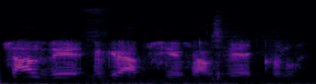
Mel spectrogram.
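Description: A man, an actor and director giving an informal interview as a guest, expressive and halting as he explains things with homely examples. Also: mid-range voice, a crowd in the background, low-quality recording.

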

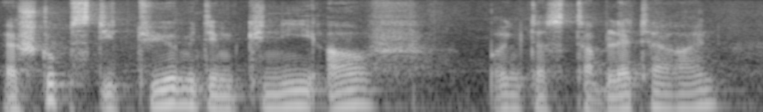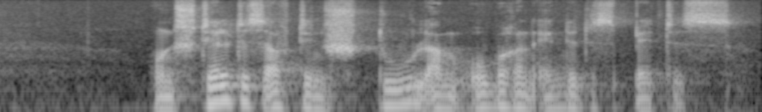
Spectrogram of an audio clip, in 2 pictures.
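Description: Low-pitched male narrator. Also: unhurried. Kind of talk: literary scripted narration for a radio play.

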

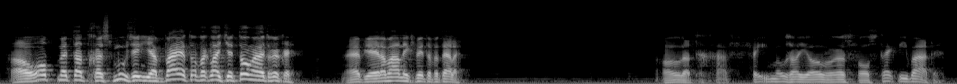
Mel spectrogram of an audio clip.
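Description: An actor playing a menacing, sarcastic communist commissar in a 1960s radio drama, speaking imperiously and with contempt. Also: male voice, mid-range voice, animated, brisk, lightly acted. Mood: angry, hectoring. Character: menacing communist commissar, sneering, bullying, coldly sarcastic interrogator. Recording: tinny, band-limited old radio recording, faint music.

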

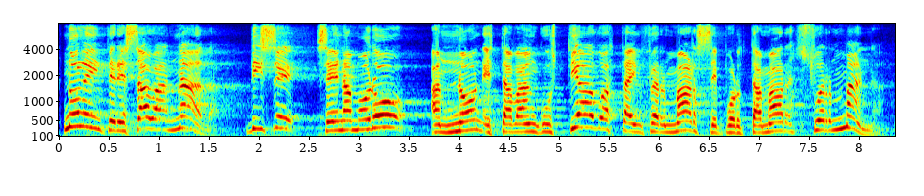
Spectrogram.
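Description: A Chilean man preaches in a bright, sharp voice that swings widely in pitch. He takes his time and tells his story like a storyteller. A long reverb from the hall trails each phrase. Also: expressive, measured pace, hardly any pauses. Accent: Chilean Spanish. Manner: storytelling preacher, acting out dialogue. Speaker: pastor. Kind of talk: sermon.

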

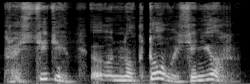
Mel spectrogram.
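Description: Comic radio role: blustering old merchant, irascible, high-pitched, spluttering and sceptical. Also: male voice, big pitch swings, unhurried, a little mellow, breathy edge, exaggerated voice. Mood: baffled, doubtful. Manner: spluttering, exclamatory. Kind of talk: theatrical comic radio play acting.

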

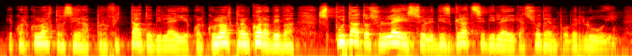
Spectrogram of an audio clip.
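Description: Proud, hurt grandson, radio drama monologue; husky, highly dynamic delivery from hushed confiding to fierce. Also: male voice. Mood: furious, impassioned.

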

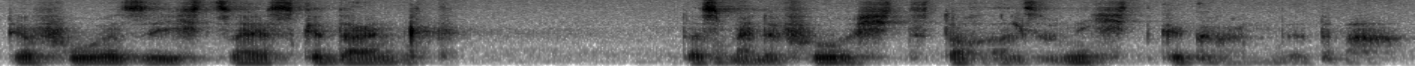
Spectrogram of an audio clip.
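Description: A man's voice: rumbling low, steady tone, a little slow, breathy edge, exaggerated voice. A man acting an insinuating, obsequious royal priest in a 1970s German radio play, solemn and classical in delivery. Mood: cautious, deferential. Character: insinuating, unctuous royal priest, feigning reluctance while accusing.

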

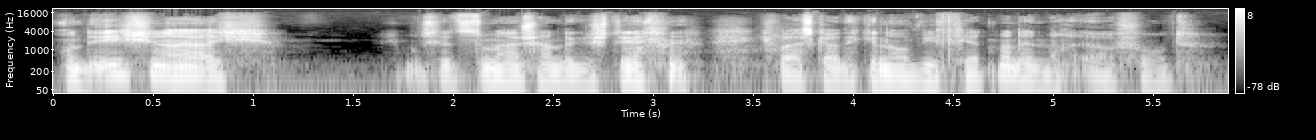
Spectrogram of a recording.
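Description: A man's voice: on the low side, moderate pace, darkish tone, dry recording, studio quality. An actor playing a police detective in a naturalistic radio drama, wry and probing, hesitant as he thinks aloud. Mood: wry, pondering.

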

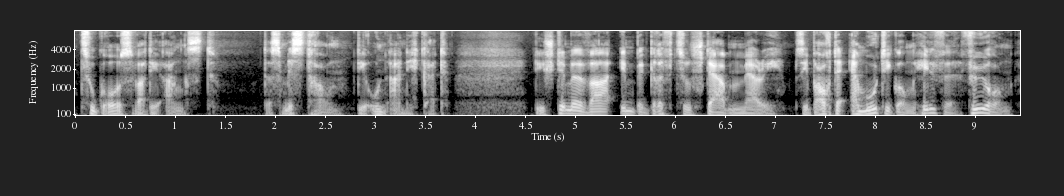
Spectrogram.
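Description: An actor playing a calculating, grave older department chief in a German radio play, speaking with deliberate, persuasive rhetoric and a gravelly, husky voice. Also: male voice, very deep voice, big pitch swings, exaggerated voice.

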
